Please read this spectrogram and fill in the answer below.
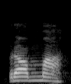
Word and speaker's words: ব্রহ্মা: ব্রহ্মা এই যে আমরা বাংলায় বলি ব্রহ্মা। এখানে কিন্তু আছে কি? হ আর ম তারপর আকার ব্রাহমা। এভাবে করে উচ্চারণ করলে এটা হচ্ছে পারফেক্ট।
